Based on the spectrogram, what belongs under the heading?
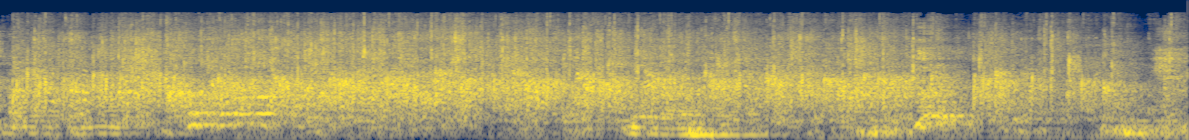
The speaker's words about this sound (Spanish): Un aplauso.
